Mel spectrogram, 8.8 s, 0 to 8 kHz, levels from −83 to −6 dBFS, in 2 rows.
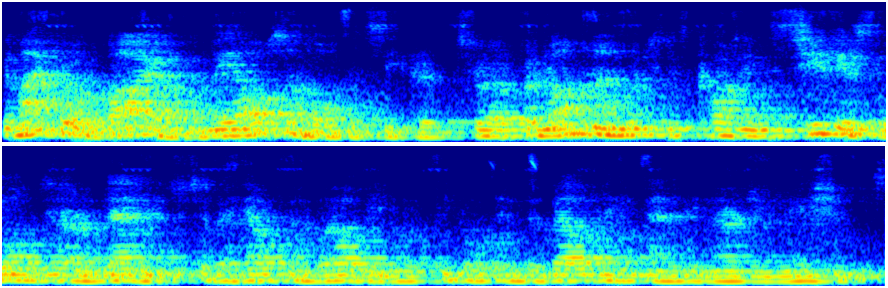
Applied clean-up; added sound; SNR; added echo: neural separator model SepFormer DNS4.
